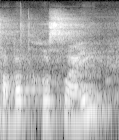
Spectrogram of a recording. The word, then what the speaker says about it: সাদাত হোসাইন: ওর নামটা হচ্ছে সাদাত হোসাইন, কে আর আমি হচ্ছে ফরহাদ হোসেন। যদিও ইংরেজিতে স্পেলিং একই রকম, কিন্তু প্রোনাউন্সিয়েশন একটু ডিফারেন্ট।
